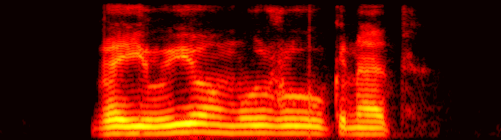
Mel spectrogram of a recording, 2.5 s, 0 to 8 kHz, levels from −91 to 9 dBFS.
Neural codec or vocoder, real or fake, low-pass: codec, 24 kHz, 6 kbps, HILCodec; fake; 7.2 kHz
